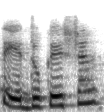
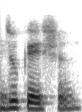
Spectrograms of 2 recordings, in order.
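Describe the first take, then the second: First: The middle consonant is a plain d sound. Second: The middle consonant is a soft j sound. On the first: This is the common Indian English form. "এটা বলা হয় normal, ... Indian ইংলিশে এডুকেশন এটা চলে" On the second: This is the original form. "অরিজিনাল উচ্চারণ হচ্ছে এডুকেশন"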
